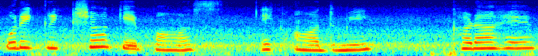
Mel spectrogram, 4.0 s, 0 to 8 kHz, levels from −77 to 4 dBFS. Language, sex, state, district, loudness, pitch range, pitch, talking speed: Hindi, female, Punjab, Kapurthala, -15 LUFS, 235-315 Hz, 300 Hz, 135 wpm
